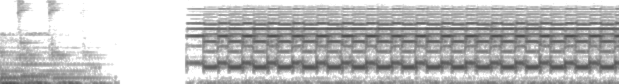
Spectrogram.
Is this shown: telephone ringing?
yes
